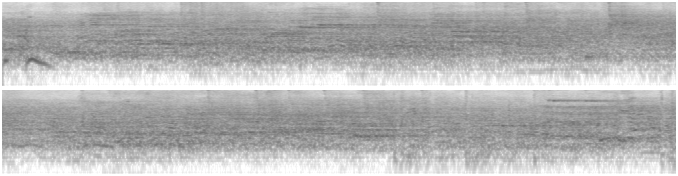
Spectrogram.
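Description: Adult spectators talk and call out from the sideline.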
